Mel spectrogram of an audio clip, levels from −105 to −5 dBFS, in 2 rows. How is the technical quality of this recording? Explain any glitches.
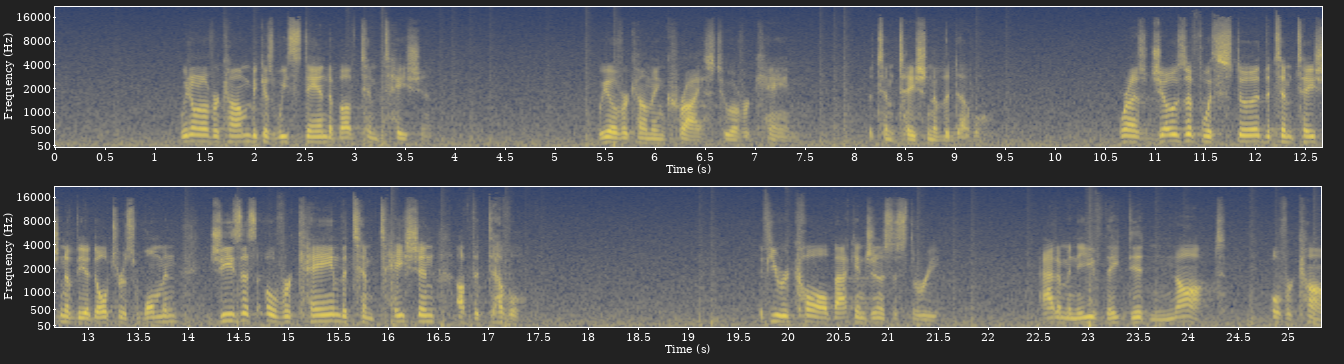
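Nothing here counts as a glitch, just a bit of room noise sitting about 18 dB below the speech, which comes from the space the microphone was in rather than from the recording chain.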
